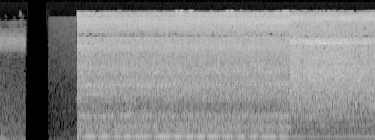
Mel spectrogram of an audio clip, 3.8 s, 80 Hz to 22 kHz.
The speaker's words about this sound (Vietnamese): Trên thao trường của lữ đoàn tên lửa bờ 679 vùng 1 Hải quân những ngày đầu tháng 5, dưới cái nắng oi ả, nhưng trên thao trường, lẫn trong tiếng động cơ và mùi xăng dầu của các loại xe chuyên dụng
